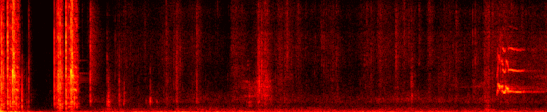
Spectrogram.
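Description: Two short, loud rustles in the first second, then faint scuffing and rustling as a hiker moves along a bush track. A short, whistled bird call comes about five seconds in.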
